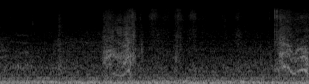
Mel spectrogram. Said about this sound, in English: I wish my zipper would work.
